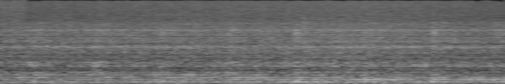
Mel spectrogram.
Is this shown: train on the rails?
yes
